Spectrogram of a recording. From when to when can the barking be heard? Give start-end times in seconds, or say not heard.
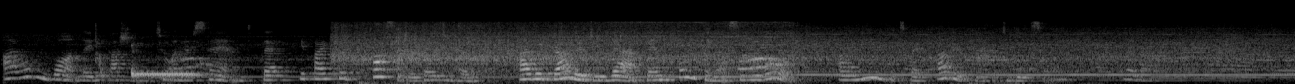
not heard.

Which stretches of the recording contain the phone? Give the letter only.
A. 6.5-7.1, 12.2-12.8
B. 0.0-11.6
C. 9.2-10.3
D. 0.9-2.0
D.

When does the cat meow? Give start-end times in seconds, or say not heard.
1.6-2.2, 7.3-7.9.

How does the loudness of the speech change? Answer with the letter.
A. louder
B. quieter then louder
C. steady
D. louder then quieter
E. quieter
D.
